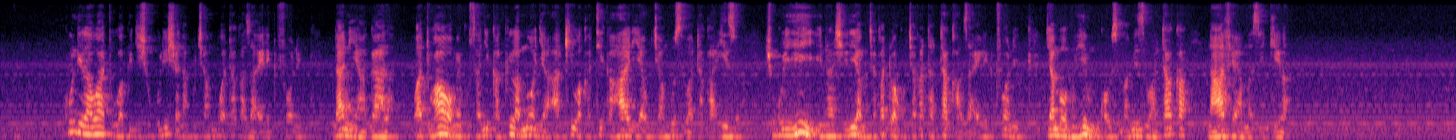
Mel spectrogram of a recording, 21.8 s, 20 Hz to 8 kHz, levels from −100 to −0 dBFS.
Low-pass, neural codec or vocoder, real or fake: 7.2 kHz; none; real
